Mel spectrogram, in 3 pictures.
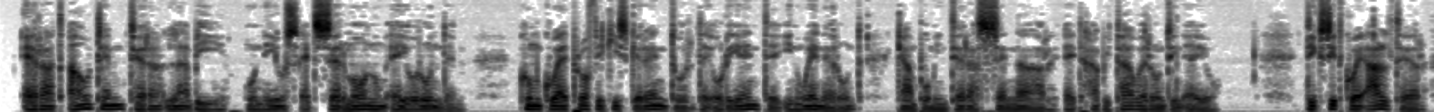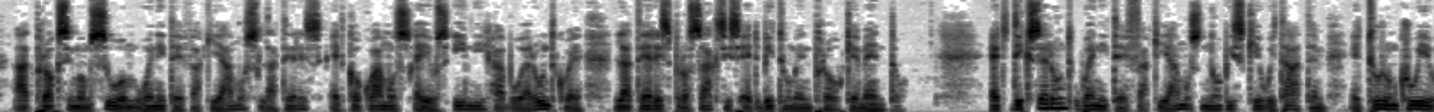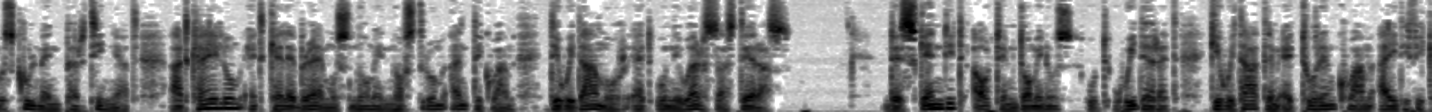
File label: latin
